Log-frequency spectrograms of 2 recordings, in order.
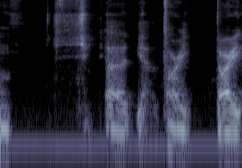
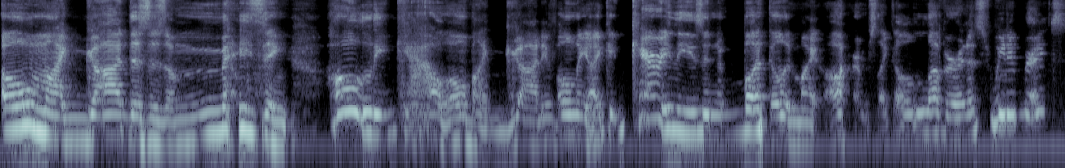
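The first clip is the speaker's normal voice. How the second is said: very high, very loud, swooping thrilled shouting; 9 semitones higher, 10 dB louder than usual. Acting out what Terry suddenly hears, excited yelling. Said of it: "Especially with him yelling right now".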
